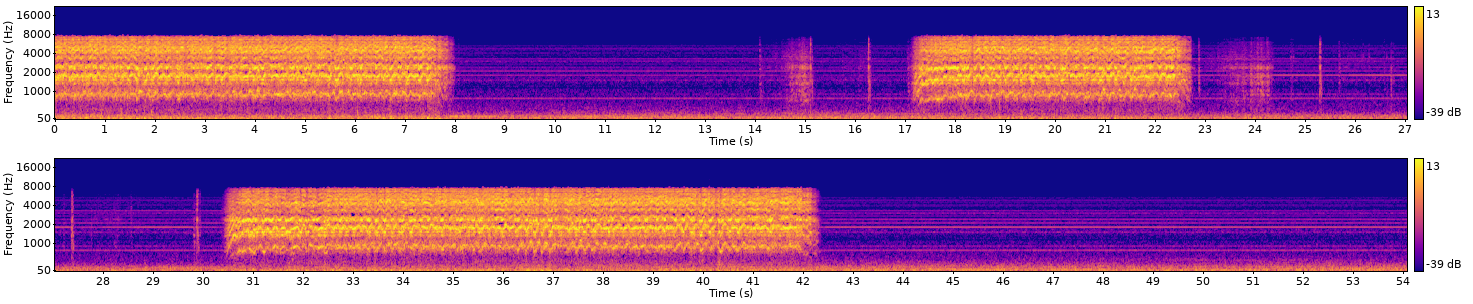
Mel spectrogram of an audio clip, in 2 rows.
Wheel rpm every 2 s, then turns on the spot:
230, 230, 230, 210, 10, 0, 0, 10, 40, 230, 230, 100, 10, 0, 0, 120, 220, 230, 240, 230, 230, 50, 0, 0, 0, 0, 0.
14-16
